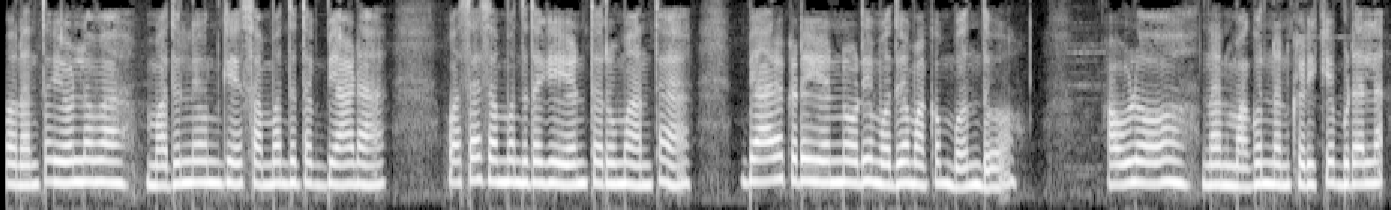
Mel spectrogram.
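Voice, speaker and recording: A woman's voice: sits high, level tone, brisk, darkish tone, no room sound, close to an everyday voice. A woman voicing a bitter, complaining old village widow with a rural Karnataka Kannada accent, full of sayings. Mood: lamenting.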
